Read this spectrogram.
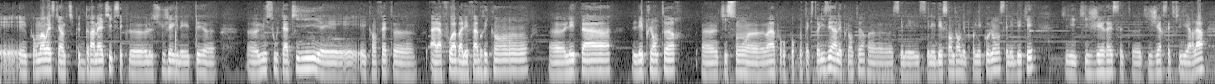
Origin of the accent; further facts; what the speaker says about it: Martinique; moved away as an adult; now in Saint-Lattier, France; ben, bonjour … j'ai 27 ans, j'habite dans l'Isère à Saint-Lathier. Je suis originaire de la Martinique, moi je suis né là-bas, j'y ai grandi. Aujourd'hui donc je suis installé dans l'Isère là depuis 3 ans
